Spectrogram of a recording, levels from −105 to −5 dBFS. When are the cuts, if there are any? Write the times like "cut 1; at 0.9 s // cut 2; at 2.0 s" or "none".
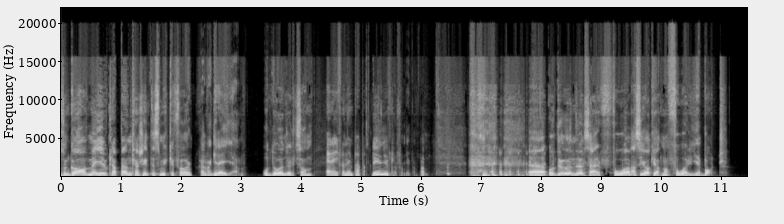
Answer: cut 1; at 1.2 s // cut 2; at 2.2 s // cut 3; at 3.8 s // cut 4; at 4.6 s // cut 5; at 5.2 s // cut 6; at 8.7 s // cut 7; at 9.5 s // cut 8; at 9.8 s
